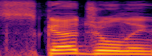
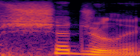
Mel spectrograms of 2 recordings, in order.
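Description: First: It is said in a non-British, non-London way. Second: It is said in a British, London way. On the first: This is how the guest actually said it. "How come you said scheduling" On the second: This is how someone from London would say it. "You spend so much time in London"

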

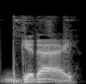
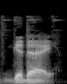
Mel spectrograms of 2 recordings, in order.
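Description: First: The D is short and the final vowel long. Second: The D is longer and the final vowel short. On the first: The speaker calls it right. "The D is short and the AI sound is long on the end" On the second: The speaker calls it wrong. "instead of"

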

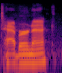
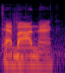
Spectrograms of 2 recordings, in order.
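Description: First: It is said with an American accent. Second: It is said with a Quebecois accent.

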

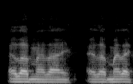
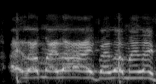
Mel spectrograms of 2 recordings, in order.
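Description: First: It is said flatly, without feeling. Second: It is said with strong, felt emotion.

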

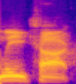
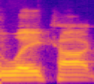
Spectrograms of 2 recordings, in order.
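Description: First: The first syllable sounds like 'lee'. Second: The first syllable sounds like 'lay'. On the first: The speaker calls it right. "He confirmed it as Nathan Leacock" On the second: The speaker calls it wrong. "I've heard some people say Laycock"

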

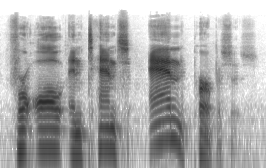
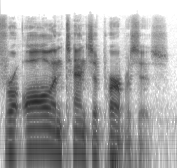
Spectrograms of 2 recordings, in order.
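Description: First: The words 'intents and' are said clearly apart. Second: The words 'intents and' blur into one word. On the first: The speaker calls it right. "The correct way to say it is, Intents as in intentions" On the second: The speaker calls it wrong. "that's not how you say that"

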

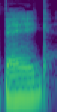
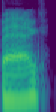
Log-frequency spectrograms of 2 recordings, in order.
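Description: First: The vowel sounds like the one in 'beg'. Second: The vowel sounds like the one in 'bat'. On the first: This is how a Wisconsin speaker says it. "he says bag" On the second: This is the usual way to say it. "instead of bag"

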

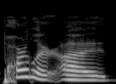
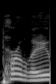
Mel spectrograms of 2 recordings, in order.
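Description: First: The name ends in an 'er' sound. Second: The name ends in an 'ay' sound. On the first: It is the everyday American way to say it. "I'm going to pronounce it the American way" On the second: It mocks the name by sounding fancy. "are we pronouncing it Parlay, like to be sarcastic?"

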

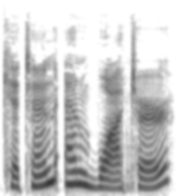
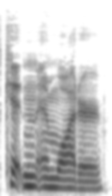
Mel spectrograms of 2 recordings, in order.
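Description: First: The T sounds are clearly pronounced. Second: The T sounds are swallowed as glottal stops.

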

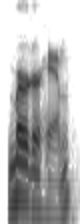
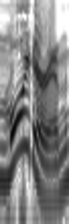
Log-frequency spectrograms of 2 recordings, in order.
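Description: First: The word is said plainly, with an r sound. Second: The word is said jokily, like 'moider', without r. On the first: The threat sounds serious. The speaker calls it wrong. "If you say murder him, that's inappropriate in boxing" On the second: The threat is playful and not meant seriously. The speaker calls it right. "If you say moiter, you know, I'll moiter him, then we know you're kind of being silly about it"

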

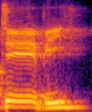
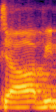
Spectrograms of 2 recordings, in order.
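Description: First: The first syllable sounds like 'der'. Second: The first syllable sounds like 'dar'. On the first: The speaker calls it wrong. "not Derby" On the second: The speaker calls it right. "I am sticking with Derby"

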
